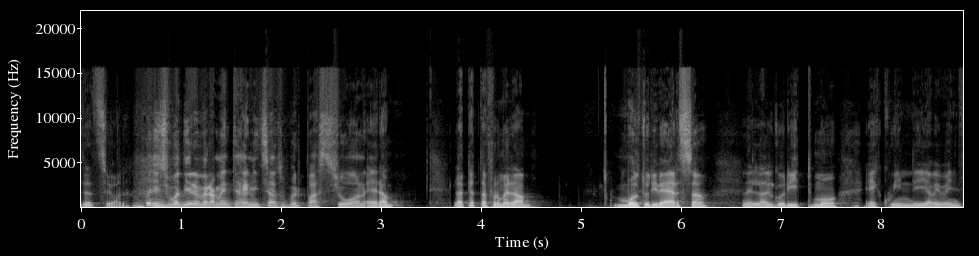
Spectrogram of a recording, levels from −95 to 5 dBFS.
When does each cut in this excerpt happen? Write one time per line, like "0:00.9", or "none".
0:02.8
0:06.6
